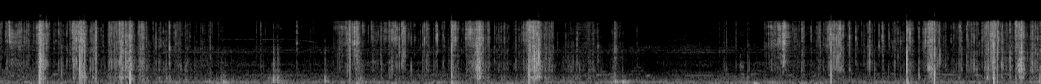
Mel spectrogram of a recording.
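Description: Foil baseball-card pack wrappers being torn open and crinkled by hand, in irregular bursts of crackling and rustling that come in three bunches.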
